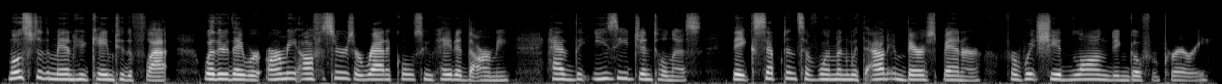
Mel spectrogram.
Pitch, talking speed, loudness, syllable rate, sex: 225 Hz, 190 wpm, -19 LUFS, 5.8 syllables/s, female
